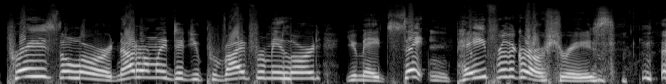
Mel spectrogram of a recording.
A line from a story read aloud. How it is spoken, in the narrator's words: She shouts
